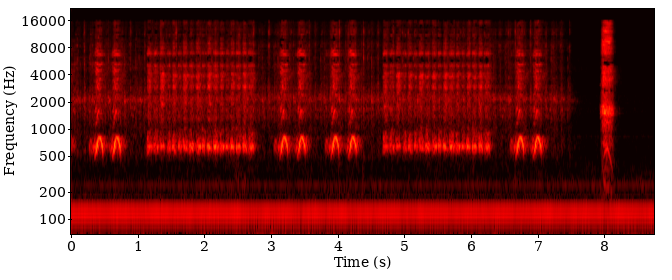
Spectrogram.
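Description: Battery-powered plush Dalmatian toy puppy playing its electronic dog sounds: four pairs of short yaps alternating with two long whines of about a second and a half each, stopping about a second before the end.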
